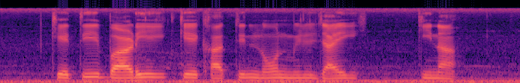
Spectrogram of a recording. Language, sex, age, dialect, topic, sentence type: Bhojpuri, male, 18-24, Western, banking, question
